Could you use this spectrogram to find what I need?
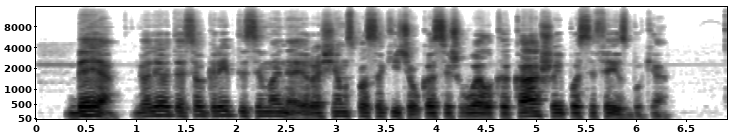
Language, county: Lithuanian, Panevėžys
